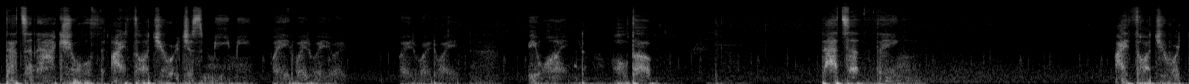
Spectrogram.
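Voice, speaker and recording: A game streamer whispering close to the microphone during a live stream, playfully teasing viewers and breaking into jokey, mock-outraged asides. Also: rough recording.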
